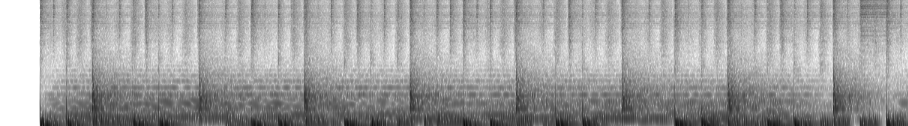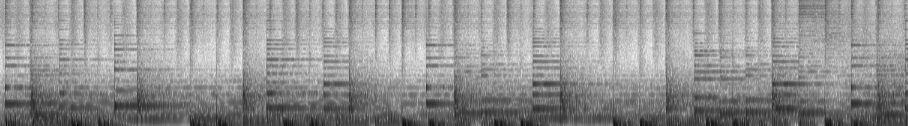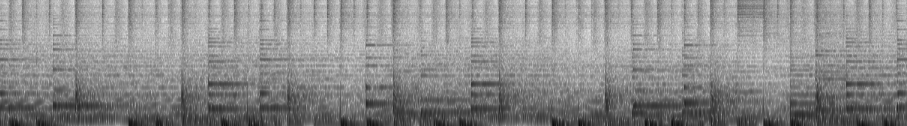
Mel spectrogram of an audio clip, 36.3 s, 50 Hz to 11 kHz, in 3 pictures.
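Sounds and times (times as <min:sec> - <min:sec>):
documentary background music: 0:00.6 - 0:36.3.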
